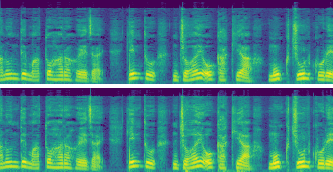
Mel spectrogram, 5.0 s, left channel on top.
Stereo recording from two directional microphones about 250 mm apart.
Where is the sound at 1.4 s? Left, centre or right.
Right.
